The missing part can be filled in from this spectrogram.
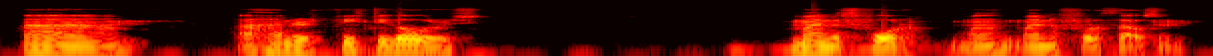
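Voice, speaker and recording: A man speaks fairly slowly with vocal fry and fairly even intonation. He leaves long, frequent pauses. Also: medium pitch for a man. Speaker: student presenting accounting homework. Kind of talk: tutorial. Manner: halting, with self-corrections.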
